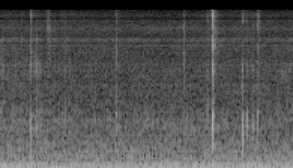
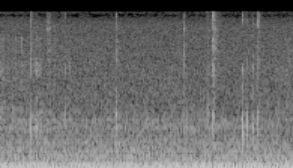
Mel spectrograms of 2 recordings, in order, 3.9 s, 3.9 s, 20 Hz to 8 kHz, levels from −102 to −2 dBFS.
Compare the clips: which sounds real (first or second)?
second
